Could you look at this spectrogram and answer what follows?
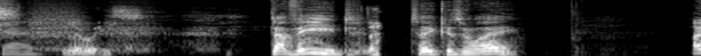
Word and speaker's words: Louis: That you pronounce Louis as Luis. Yeah. Luis.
